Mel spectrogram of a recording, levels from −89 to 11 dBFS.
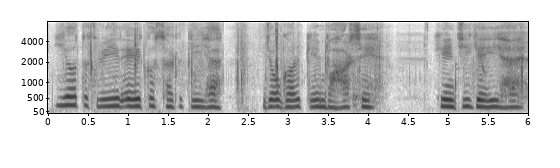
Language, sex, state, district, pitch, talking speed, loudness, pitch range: Hindi, female, Delhi, New Delhi, 225 Hz, 140 wpm, -21 LUFS, 215-235 Hz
